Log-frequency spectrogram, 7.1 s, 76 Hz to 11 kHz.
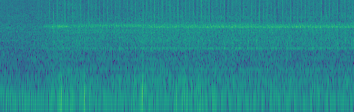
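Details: Jeep XJ Cherokee at 175,000 miles with an intermittent knock since 125,000, mostly when cold, chassis-ear clamp at the base of the dipstick tube near the oil pan: sharp irregular knocks over a steady hum and whine at idle. Cause unclear.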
